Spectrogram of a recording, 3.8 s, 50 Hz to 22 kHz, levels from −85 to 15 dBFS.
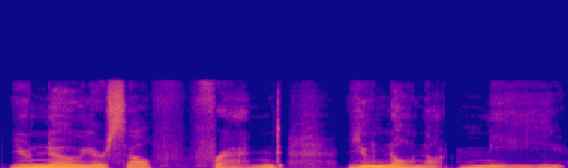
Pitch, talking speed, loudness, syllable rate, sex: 215 Hz, 125 wpm, -16 LUFS, 2.9 syllables/s, female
